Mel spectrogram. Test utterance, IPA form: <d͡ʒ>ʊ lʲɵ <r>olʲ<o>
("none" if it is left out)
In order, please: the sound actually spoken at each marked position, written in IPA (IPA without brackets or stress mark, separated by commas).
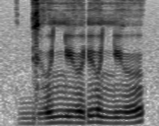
ɡʲ, ɾʲ, ɵ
